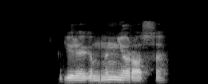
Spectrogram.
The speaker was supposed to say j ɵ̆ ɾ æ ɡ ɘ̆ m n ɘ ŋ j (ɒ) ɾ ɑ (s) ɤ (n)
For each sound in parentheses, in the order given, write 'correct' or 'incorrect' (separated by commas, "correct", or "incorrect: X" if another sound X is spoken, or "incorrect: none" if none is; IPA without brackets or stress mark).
correct, correct, incorrect: none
